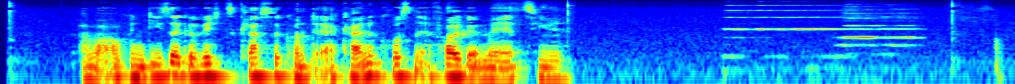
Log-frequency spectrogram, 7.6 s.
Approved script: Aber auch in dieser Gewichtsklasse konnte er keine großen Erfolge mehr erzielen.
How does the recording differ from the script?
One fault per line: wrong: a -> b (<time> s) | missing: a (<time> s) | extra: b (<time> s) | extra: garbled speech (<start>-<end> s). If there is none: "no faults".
no faults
